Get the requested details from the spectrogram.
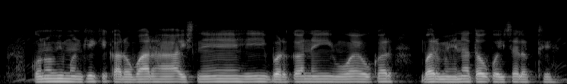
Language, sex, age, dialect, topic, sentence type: Chhattisgarhi, male, 60-100, Western/Budati/Khatahi, banking, statement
